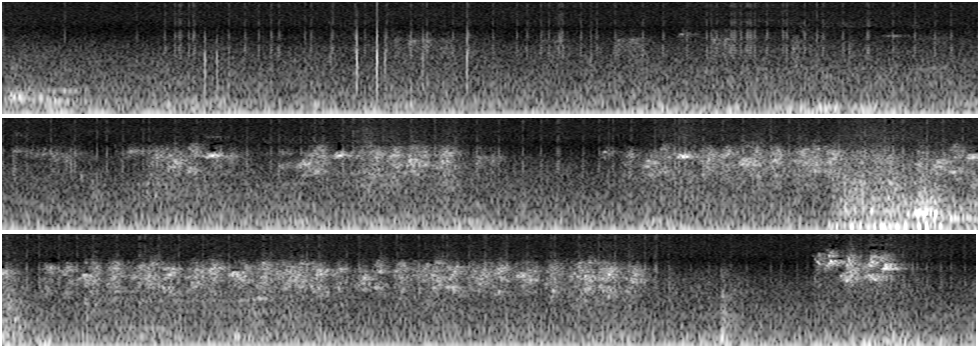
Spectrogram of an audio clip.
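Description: Small birds chirping and twittering faintly and on and off, with a brief louder low sound a little past the middle.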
